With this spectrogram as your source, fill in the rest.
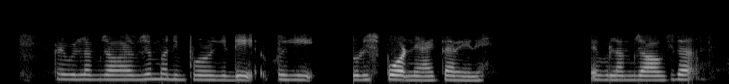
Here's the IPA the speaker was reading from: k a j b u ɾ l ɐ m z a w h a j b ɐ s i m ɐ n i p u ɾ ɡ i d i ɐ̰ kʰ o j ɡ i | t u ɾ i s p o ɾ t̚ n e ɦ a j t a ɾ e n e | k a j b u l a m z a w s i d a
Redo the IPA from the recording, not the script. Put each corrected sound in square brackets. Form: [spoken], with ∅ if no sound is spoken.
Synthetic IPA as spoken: k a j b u [∅] l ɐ m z a w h a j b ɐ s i m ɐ n i p u ɾ ɡ i d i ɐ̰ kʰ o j ɡ i | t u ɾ i s p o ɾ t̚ n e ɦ a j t a ɾ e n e | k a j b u l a m z a w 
